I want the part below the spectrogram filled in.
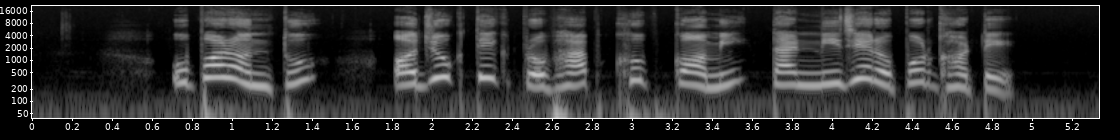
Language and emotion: Bengali, neutral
